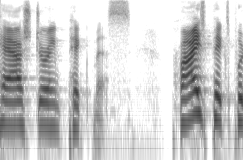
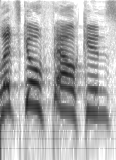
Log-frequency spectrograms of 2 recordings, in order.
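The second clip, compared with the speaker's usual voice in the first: voice breaks mid-phrase, cracking, pitched-up cheer; 7 semitones higher, 6 dB louder than usual. Reading a viewer's super chat aloud, with a voice crack. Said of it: "that's a weird voice crack".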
